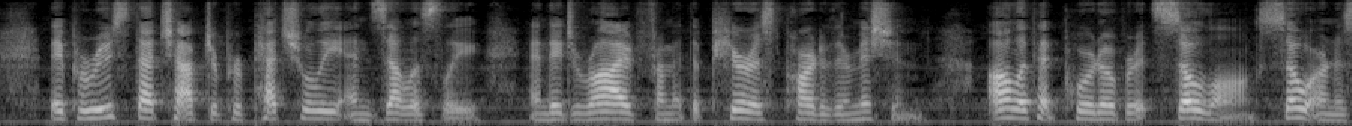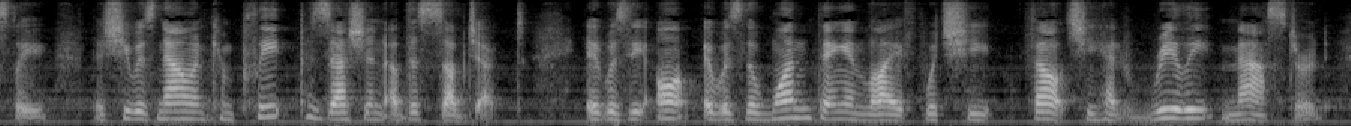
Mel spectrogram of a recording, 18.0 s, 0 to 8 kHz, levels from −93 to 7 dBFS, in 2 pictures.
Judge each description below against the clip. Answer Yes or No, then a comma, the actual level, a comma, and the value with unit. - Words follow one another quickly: No, average, 170 wpm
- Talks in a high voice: No, medium, 175 Hz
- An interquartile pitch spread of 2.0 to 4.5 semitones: Yes, average, 3.1 semitones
